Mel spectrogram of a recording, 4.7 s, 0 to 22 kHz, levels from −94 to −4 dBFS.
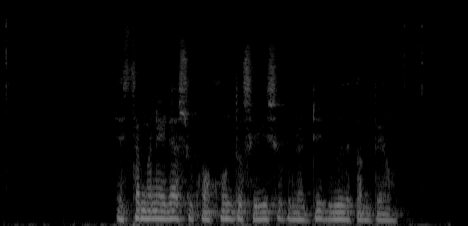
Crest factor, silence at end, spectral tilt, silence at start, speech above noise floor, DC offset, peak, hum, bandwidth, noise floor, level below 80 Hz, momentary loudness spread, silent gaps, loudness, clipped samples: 16 dB; 0.4 s; -6.5 dB/octave; 1 s; 32 dB; under 0.1%; -42 dBFS; none; 15.5 kHz; -88 dBFS; -82 dBFS; 9 LU; none; -57 LUFS; under 0.1%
